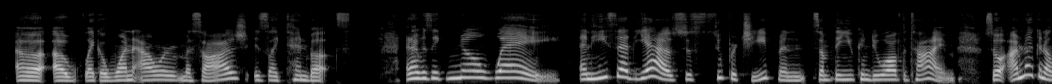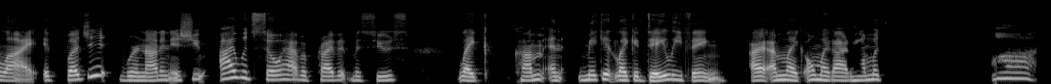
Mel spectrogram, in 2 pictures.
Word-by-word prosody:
uh, 190 -1 +5
uh, - - +3 0.2
o 175 - -12
like, 180 0 -1
a 170 - +3
1 195 +3 +2
hour 200 +1 0
massage 195 +11 0
is, 200 0 -5
like, 185 -3 -3
10 210 0 -1
bucks, 180 -1 -3 0.6
and 260 - +4
I - - +7
was 280 0 +3
like, 280 -2 +1
"No 310 +3 +3
way!" 290 -9 +1 0.2
And 240 +1 +4
he 295 +5 +5
said, 340 -4 +3
"Yeah, 290 -2 +5
it's 210 -1 -4
just 230 0 -8
super 290 -6 -1
cheap 245 +9 -4
and 185 -2 -2
something 215 +1 -1
you 220 0 -2
can 235 -1 0
do 215 +1 +1
all 220 0 +6
the 220 - -11
time." 225 +6 -1 0.3
So 215 -1 +2
I'm 265 +7 +5
not 430 +3 +1
gonna 270 - +3
lie, 180 -2 -1
if 190 0 -4
budget 355 - +1
were 190 -1 -1
not 185 +1 0
an 205 - -3
issue, 240 +5 -4 0.2
I 275 +5 +3
would 300 -5 -2
so 215 -1 -1
have 225 -2 -2
a 200 - -3
private 190 +1 -3
masseuse, 190 +2 -7 0.5
like, 175 -2 -1 0.2
come 195 +3 -1
and 185 -1 -3
make 210 +3 -1
it, 235 - +3
like, 195 -1 +2
a - - +1
daily 185 +5 +3
thing, 180 +1 -2 0.2
I 185 +1 +3
I'm 200 +3 +2
like, 185 -3 +1
"Oh 215 +2 +1
my 205 -3 +2
God, 185 -1 0
how 195 - -2
much" 220 -1 -1 1.1
Ah, 275 -2 -4
210 Hz, 200 wpm, -23 LUFS, 190-260 Hz, 1.1 s, I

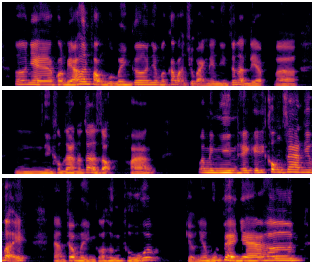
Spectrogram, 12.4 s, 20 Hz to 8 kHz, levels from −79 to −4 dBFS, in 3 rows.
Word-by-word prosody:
ờ, 195 - -4
nhà 175 -3 +2
còn 175 -1 +1
bé 170 - +3
hơn 230 -1 +3
phòng 170 -6 +2
của 150 - -4
mình 160 +1 0
cơ 185 0 +1
nhưng 185 -1 -3
mà 155 - -3
các 190 - -2
bạn - - -5
chụp 150 -2 -9
ảnh 125 +1 -4
nên 150 +1 -4
nhìn 135 -2 -5
rất 190 - -6
là 175 - 0
đẹp 135 -1 -3
và, 135 -2 -5 0.4
ừm, 135 -2 -5
nhìn 140 0 -2
không 155 +1 -5
gian 160 -1 +1
nó 150 - -3
rất - - 0
là 165 - +2
rộng, - - 0 0.2
thoáng. 140 +5 -2 0.6
Và 185 - -6
mình 185 -1 +3
nhìn 185 -1 +4
thấy 185 +2 0
cái 190 +2 0
không 225 0 +2
gian 230 -1 +2
như 220 -1 -1
vậy 220 - +3
ấy, 205 +4 -3 0.3
làm 150 -3 -5
cho 175 - +6
mình 155 -5 -1
có 150 +2 -6
hứng 160 +1 -1
thú, 160 +7 -1 0.5
kiểu 130 -3 -7
như 155 - -5
là, 165 - +1
muốn 160 +6 -1
về 180 -8 +8
nhà 170 0 +4
hơn. 200 +1 +2
170 Hz, 255 wpm, -23 LUFS, 150-185 Hz, 0.6 s, về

